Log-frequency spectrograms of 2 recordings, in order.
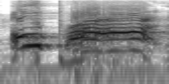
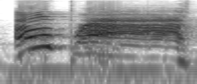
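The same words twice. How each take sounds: First: Very high, very loud screech; piercing screeched call. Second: High, loud screeched answer; loud shouted echo of the call; screeching back. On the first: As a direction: screech the name at full volume. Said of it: "in a screeching voice". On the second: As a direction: screech it right back, a little less wild. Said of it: "Justin screeches back". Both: A narrator's reading.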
